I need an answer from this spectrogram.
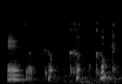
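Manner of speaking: hushed whisper to one student; whispered come come; whispered aside. Real, not acted. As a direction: quietly beckon a student over, almost no voice.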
